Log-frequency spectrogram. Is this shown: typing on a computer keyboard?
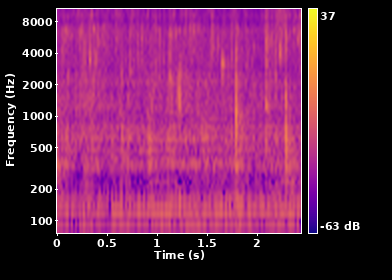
no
